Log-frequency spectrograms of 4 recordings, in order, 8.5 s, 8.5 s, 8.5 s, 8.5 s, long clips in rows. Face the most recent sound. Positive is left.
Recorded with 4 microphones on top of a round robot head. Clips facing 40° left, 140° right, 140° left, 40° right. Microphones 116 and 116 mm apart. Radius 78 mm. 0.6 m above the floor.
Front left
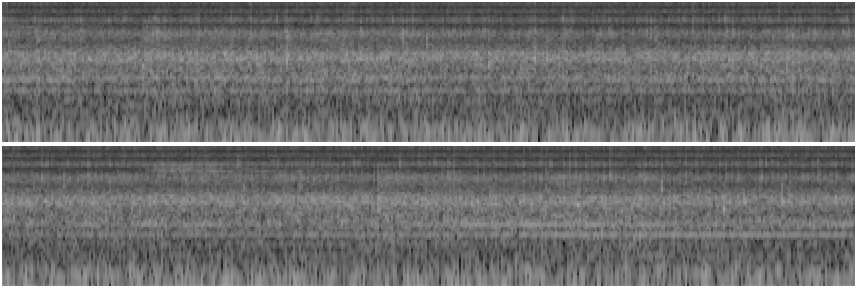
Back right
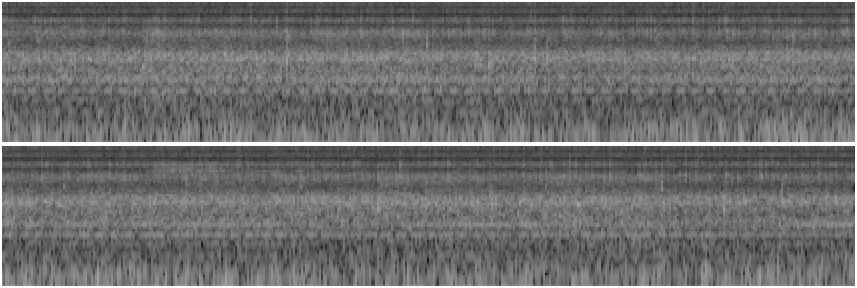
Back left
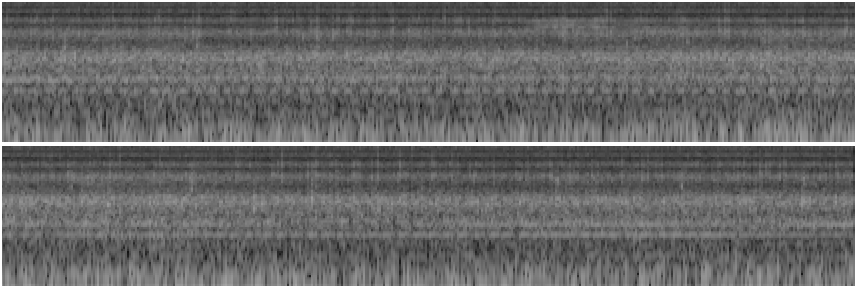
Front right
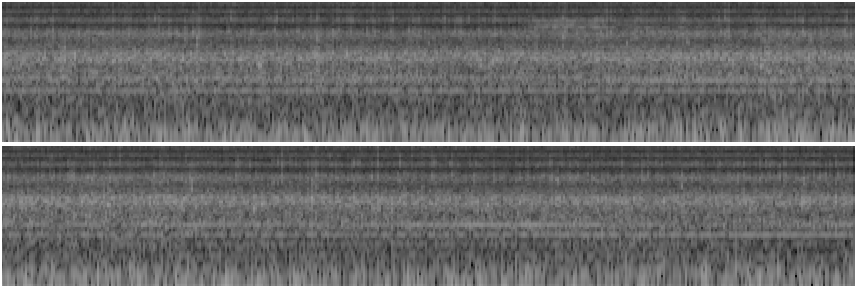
No sound to turn to.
